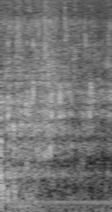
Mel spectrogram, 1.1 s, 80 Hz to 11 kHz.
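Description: Flush of a 2006 Vitromex Marathon II comfort height toilet, a loud, quick rush of water heard up close and alone, strong from the start and steady throughout.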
